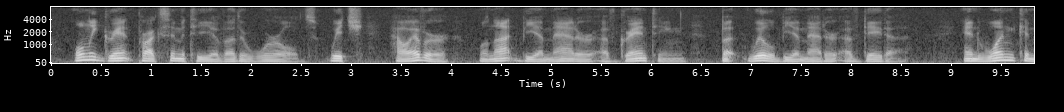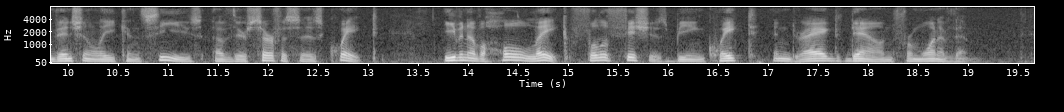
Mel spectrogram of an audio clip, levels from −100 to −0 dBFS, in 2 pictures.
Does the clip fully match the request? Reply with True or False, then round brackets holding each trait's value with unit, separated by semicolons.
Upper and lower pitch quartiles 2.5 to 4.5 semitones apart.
False (4.9 semitones)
